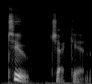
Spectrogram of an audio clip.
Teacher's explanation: to isn't pronounced with its full strong ooh vowel sound like if you said the word to. Instead, it gets reduced. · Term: schwa sound, the schwa sound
